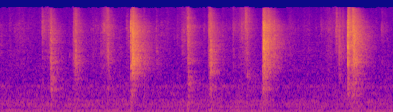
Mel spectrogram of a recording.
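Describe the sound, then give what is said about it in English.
Tarot cards being shuffled and drawn during a reading: a quick, uneven series of short, crisp flicks and snaps, some sharper than others, fairly soft overall, with no talking. “May I have three more cards for Sagittarius, please?”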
